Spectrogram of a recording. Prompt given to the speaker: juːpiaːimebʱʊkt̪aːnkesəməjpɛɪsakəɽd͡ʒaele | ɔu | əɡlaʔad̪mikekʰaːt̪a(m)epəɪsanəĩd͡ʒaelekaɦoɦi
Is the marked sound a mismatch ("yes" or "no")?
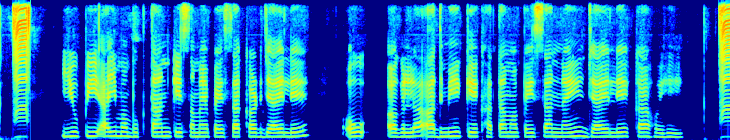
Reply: no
